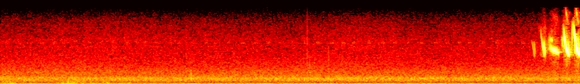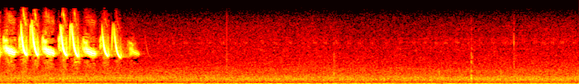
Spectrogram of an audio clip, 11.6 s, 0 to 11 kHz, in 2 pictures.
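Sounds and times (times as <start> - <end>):
faint background hiss: 0.0 - 11.5
bird chirping: 5.3 - 7.3.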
